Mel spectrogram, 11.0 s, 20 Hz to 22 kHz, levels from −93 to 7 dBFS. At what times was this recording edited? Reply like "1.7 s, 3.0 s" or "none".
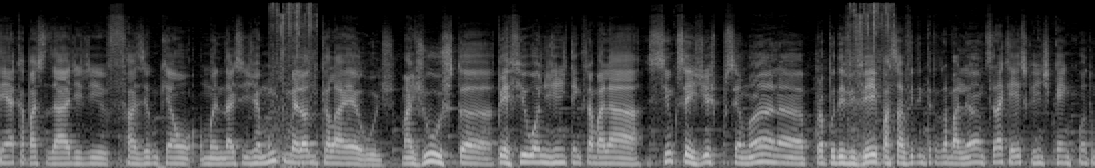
3.9 s, 4.9 s, 6.5 s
